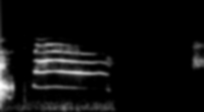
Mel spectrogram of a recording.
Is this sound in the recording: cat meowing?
yes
